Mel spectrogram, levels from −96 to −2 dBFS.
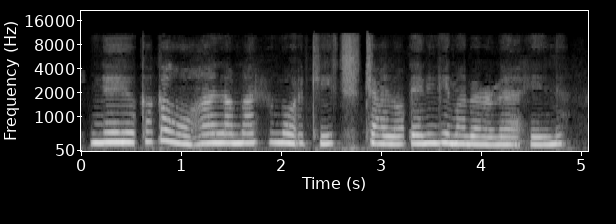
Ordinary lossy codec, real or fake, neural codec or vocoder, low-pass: AAC, 32 kbps; fake; codec, 24 kHz, 0.9 kbps, WavTokenizer, medium music audio release; 10.8 kHz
